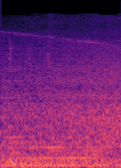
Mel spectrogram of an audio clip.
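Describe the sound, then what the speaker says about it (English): A logging truck rushes past on a riverside road, a loud, dense roar of engine and tire noise that fills the whole moment, close and steady, with no voices. "One of many logging trucks."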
